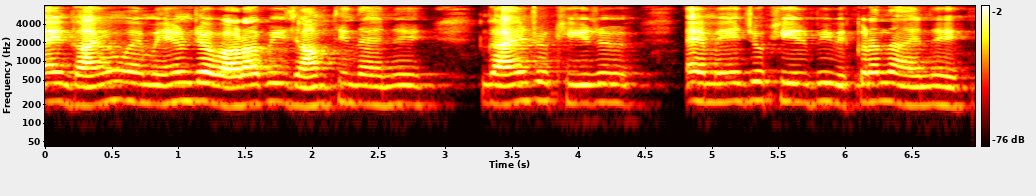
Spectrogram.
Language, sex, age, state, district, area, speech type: Sindhi, female, 45-60, Maharashtra, Thane, urban, spontaneous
